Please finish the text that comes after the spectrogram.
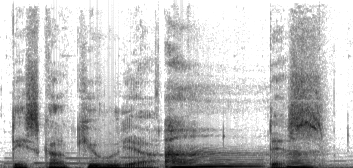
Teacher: Stress on the third syllable, on the Q syllable.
